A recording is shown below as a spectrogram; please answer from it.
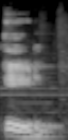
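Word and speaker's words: aide: ये वाला स्पेलिंग तीसरे वाले वर्ड के ऑलमोस्ट सेम है, सिर्फ लास्ट में ई आ जाएगा और प्रोनाउंसिएशन सेम रहेगा, मीनिंग्स बदल जाएंगे।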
